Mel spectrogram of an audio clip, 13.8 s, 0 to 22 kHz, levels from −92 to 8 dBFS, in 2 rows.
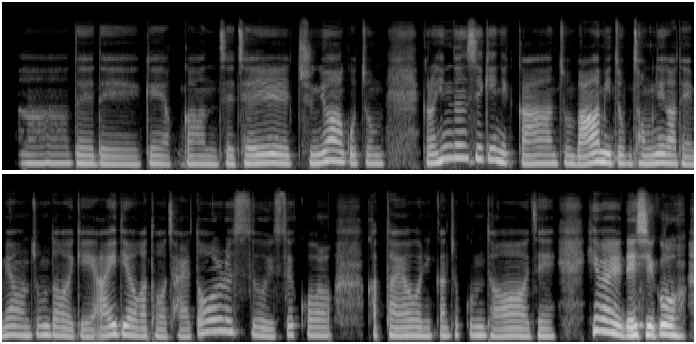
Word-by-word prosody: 아 190 0 -7
네네. 170 -3 -4
이게 175 0 -6
약간 170 +1 -7
인제 170 0 -6
제일 185 +1 0
중요하고 210 +1 0
좀 180 -1 -5 0.4
그런 195 +2 0
힘든 300 +5 +1
시기니까 210 - -2
좀 185 -1 -4
마음이 200 +4 +5
좀 185 -1 -3
정리가 185 +1 +1
되면 185 +2 -2
좀 200 +1 -2
더 180 -4 -2
이게 155 0 -6
아이디어가 190 -1 +1
더 160 -3 -6
잘 160 0 -8
떠오를 270 - -2
수 200 -10 -6
있을 185 +5 -5
것 180 -2 -5 0.4
같아요. 180 0 -2
그러니까 175 0 -2
쪼끔 190 0 -4
더 170 -1 -1
이제 165 0 -3 0.3
힘을 265 -7 +5
내시고 195 +1 +9
185 Hz, 300 characters per minute, -24 LUFS, 175-200 Hz, 0.4 s, 내시고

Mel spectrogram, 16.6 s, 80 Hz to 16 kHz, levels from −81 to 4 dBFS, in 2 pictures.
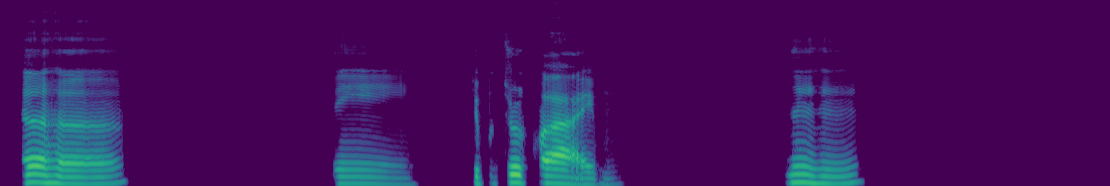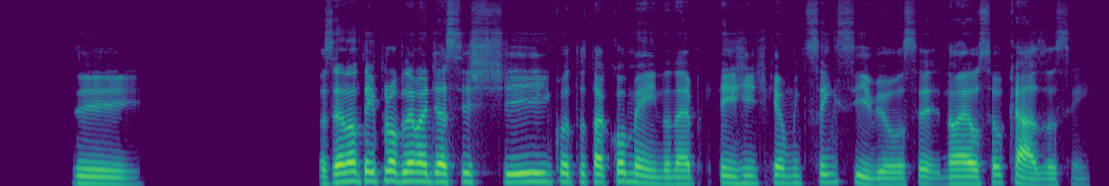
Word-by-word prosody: Aham. 135 -1 -3 1.5
Sim, 130 -3 -15 0.4
tipo 135 +1 -14
true 155 +2 -1
crime. 125 -5 -3 1.2
Uhum. 145 -1 -8 2.4
Sim. 130 -3 -2 1.3
Você 165 - +5
não 180 +1 +7
tem 180 +1 +3
problema 180 -1 +5
de 170 0 +4
assistir 165 0 +2
enquanto 165 0 -2
está 160 0 +3
comendo, 155 -6 0
né, 130 -1 +2
porque - - -28
tem 145 -2 -1
gente 140 0 -7
que - - +1
é - - +1
muito 145 0 -10
sensível 145 -7 -3
você, 120 +1 -4
não 135 +2 -1
é 135 0 +5
o 135 - +3
seu 155 +4 -3
caso 115 -6 +1
assim. 115 0 -11
140 Hz, 110 wpm, -22 LUFS, 130-160 Hz, 2.4 s, não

